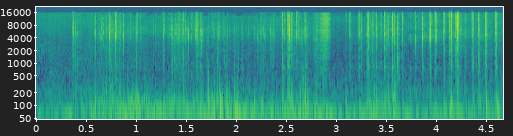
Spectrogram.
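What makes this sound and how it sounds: Long nails scratch and pick at a blue rhinestone-covered tumbler lying on its side. The result is a steady run of dense, scratchy clicks and rustles with a low, rumbling undertone and short, bright ticks that die away almost instantly.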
